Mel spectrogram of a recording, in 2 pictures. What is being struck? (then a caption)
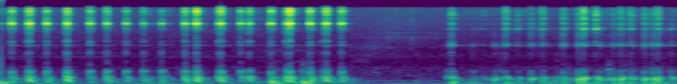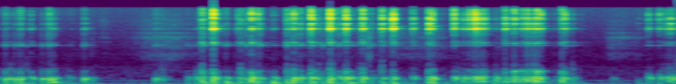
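Glass mason jar. Long nails tap rapidly and irregularly on the bottom and sides of an embossed, clear glass mason jar that sits hollow and empty, upside down over a microphone. The taps make bright, short clinks over a hollow, low thudding resonance. The bursts come in several quick runs separated by brief, quieter pauses.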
